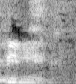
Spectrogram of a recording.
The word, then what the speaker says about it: Felix: So it's Felix. Felix is the correct pronunciation.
